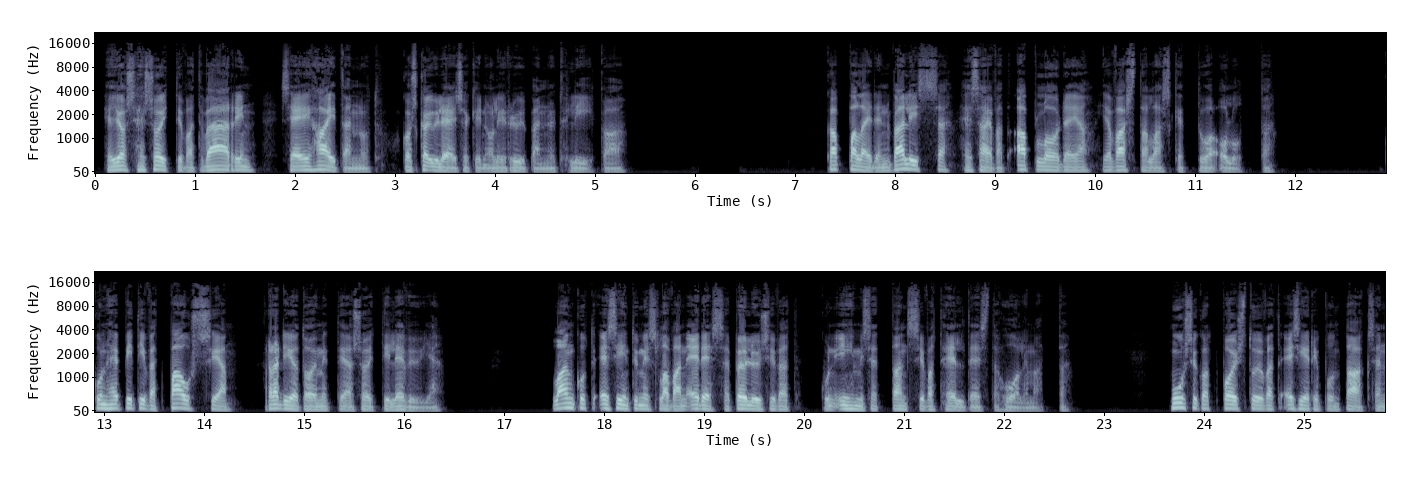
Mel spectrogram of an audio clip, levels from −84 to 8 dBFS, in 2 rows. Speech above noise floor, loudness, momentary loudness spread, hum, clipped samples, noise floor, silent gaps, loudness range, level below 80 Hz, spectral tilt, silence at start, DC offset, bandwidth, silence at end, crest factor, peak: 59 dB; -18 LUFS; 13 LU; none; under 0.1%; -77 dBFS; 6.06-6.44 s; 6 LU; -40 dBFS; -5.5 dB/octave; 0.1 s; under 0.1%; 16 kHz; 0 s; 18 dB; 0 dBFS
